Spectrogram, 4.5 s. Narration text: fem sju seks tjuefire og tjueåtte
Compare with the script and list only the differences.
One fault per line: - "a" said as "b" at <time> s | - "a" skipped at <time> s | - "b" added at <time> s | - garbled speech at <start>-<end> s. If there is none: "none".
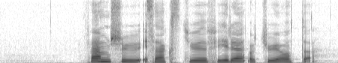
none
